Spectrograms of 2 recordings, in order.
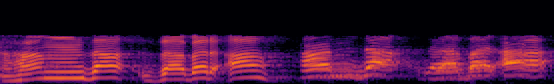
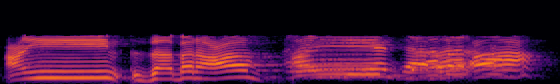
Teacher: جب ہم حمزہ کی ادائیگی کریں گے تو اسے ہم حلق کے نچلے حصے سے پڑھیں گے، اور جب ہم عین کی ادائیگی کریں گے تو اسے حلق کے درمیانے حصے سے پڑھیں گے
